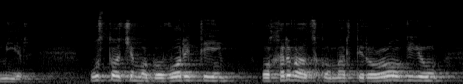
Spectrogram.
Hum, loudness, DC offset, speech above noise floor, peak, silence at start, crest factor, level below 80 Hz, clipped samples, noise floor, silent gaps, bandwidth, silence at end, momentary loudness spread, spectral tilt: none; -24 LUFS; under 0.1%; 28 dB; -10 dBFS; 0 s; 14 dB; -66 dBFS; under 0.1%; -51 dBFS; none; 8.6 kHz; 0.05 s; 9 LU; -7 dB/octave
